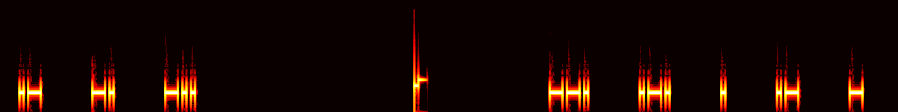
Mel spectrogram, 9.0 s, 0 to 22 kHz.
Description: Morse code, heard as a keyed tone, about 28 wpm, spaced as for 13 wpm, 690 Hz. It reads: AND GREAT
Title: 4x Character Spacing - Top 200 Words - 28wpm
